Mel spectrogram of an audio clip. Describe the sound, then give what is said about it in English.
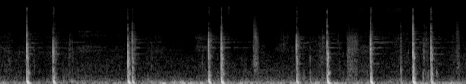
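A basketball is dribbled through the legs and in crossovers: many sharp, hollow thumps in an uneven rhythm, some coming in quick pairs, heard alone against a quiet background. “Now let's practice dribbling through the legs and crossovers. This will help with your handles and give you better control on the ball.”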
